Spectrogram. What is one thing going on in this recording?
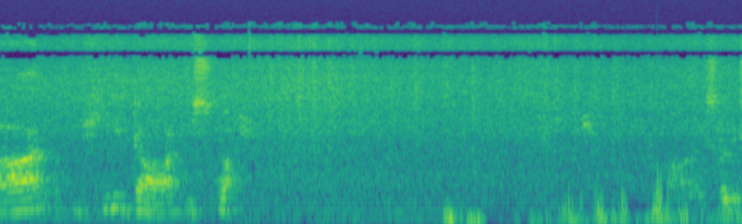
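A man speaks calmly and explains nearby.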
